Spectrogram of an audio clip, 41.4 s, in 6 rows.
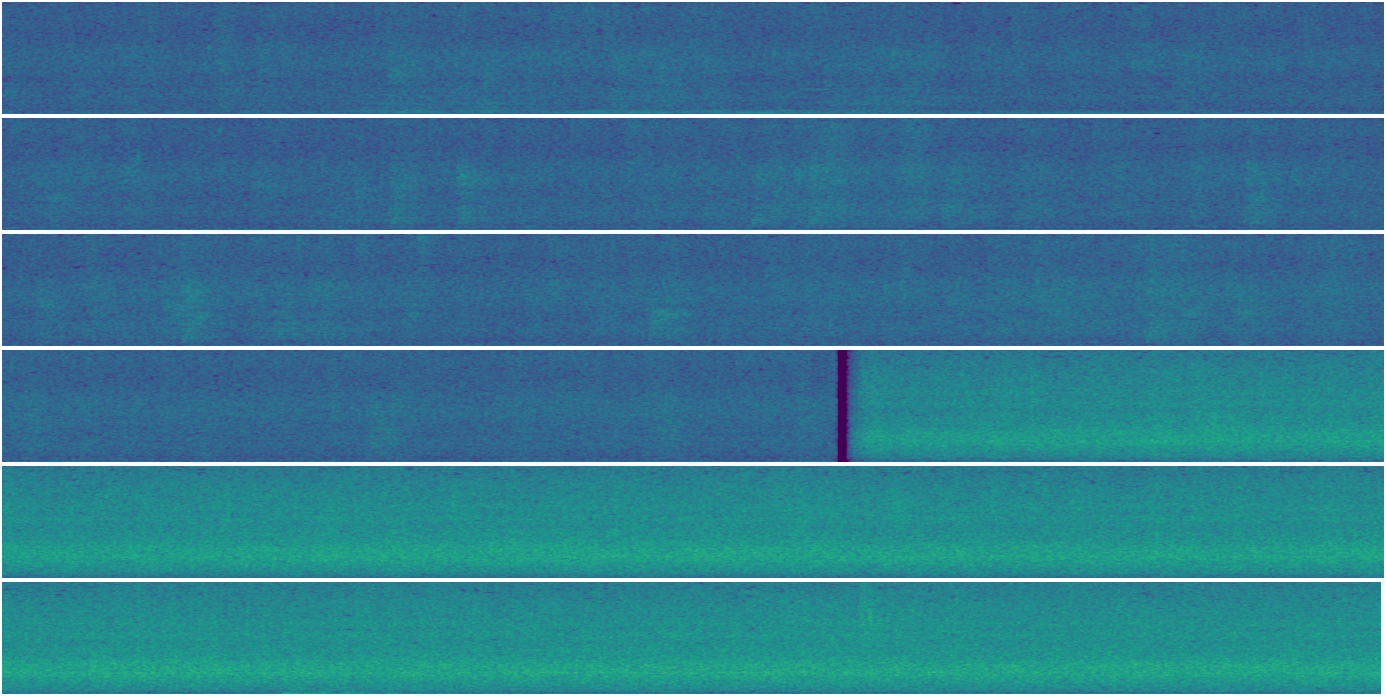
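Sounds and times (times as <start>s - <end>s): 
rain: 0.0s - 41.4s.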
